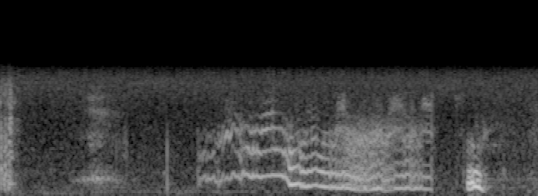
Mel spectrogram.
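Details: Domestic cat in a funny pet compilation giving a drawn-out, wavering meow that slides up and then down over about two seconds, followed by a brief shorter cry; a person's voice is nearby indoors.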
